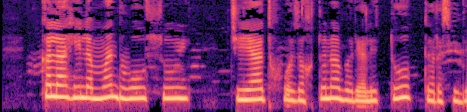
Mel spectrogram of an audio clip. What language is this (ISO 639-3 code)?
pus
